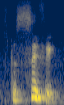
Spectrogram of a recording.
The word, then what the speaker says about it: specific: The next is specific. Specific. Stress on the second syllable. Specific.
